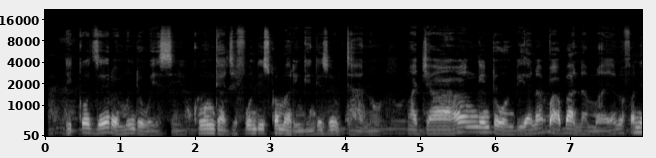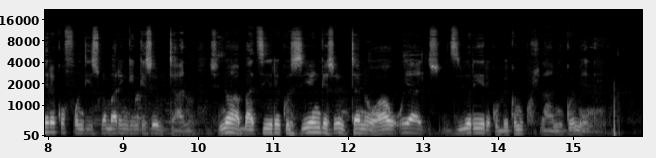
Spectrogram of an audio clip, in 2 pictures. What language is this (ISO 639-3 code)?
ndc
